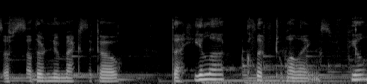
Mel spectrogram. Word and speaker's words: Gila: Like pronouncing it Gila and not Gila.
